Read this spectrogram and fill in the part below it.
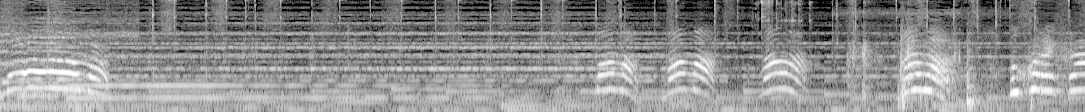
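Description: A cat gives a string of repeated meows, close and clear, over a low background hum.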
